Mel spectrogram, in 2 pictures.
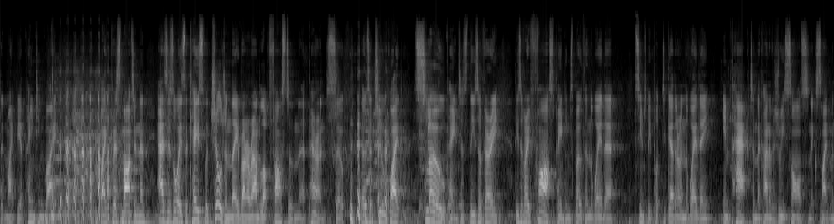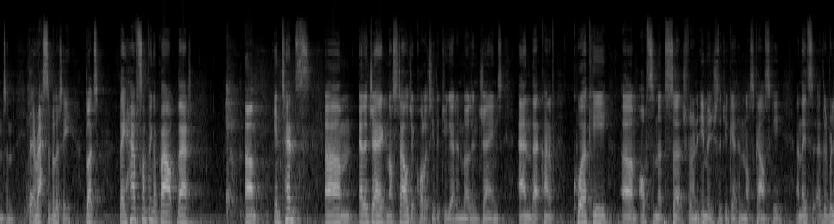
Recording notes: February 8, 2008 at the National Academy Museum and School of Fine Arts, New York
